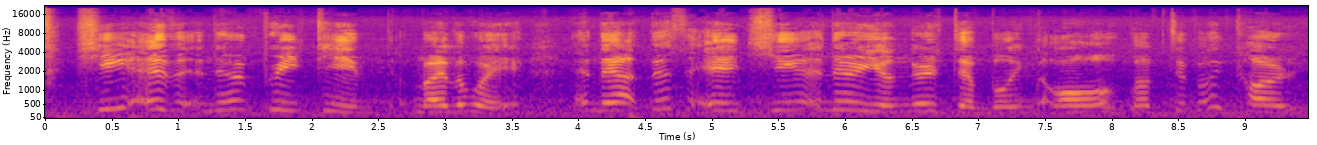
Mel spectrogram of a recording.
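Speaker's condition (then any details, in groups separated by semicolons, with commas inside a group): Cerebral palsy; spastic, ataxic features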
